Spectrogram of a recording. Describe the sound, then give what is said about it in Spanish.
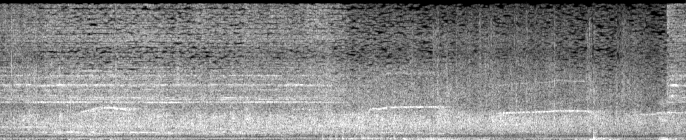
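A standing church audience claps loudly and steadily in a dense, continuous wash of applause over a constant background roar, with clustered hand claps throughout and no voices standing out. “Ponte de pie, iglesia, y alégrate que el reino de Dios ha llegado y empieza a aplaudir fuertemente.”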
